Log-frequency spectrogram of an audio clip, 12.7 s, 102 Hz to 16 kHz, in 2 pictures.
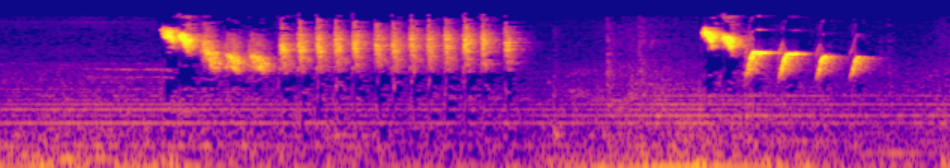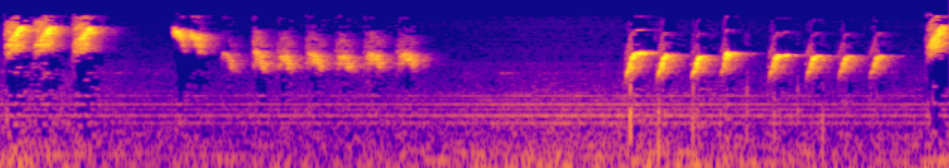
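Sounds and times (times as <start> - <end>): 
bulbul singing high notes and even chirps: 1.0 - 3.6, 4.6 - 9.8, 10.5 - 12.6.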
